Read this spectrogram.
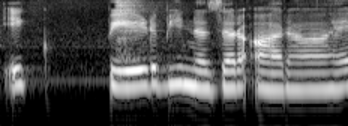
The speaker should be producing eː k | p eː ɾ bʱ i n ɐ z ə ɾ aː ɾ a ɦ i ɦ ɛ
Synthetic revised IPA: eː k | p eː ɽ bʱ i n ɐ z ə ɾ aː ɾ ɐ ɦ a ɦ ɛ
